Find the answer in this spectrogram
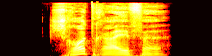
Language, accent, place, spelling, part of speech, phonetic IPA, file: German, Germany, Berlin, schrottreife, adjective, [ˈʃʁɔtˌʁaɪ̯fə], De-schrottreife.ogg
- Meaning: inflection of schrottreif: 1. strong/mixed nominative/accusative feminine singular 2. strong nominative/accusative plural 3. weak nominative all-gender singular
